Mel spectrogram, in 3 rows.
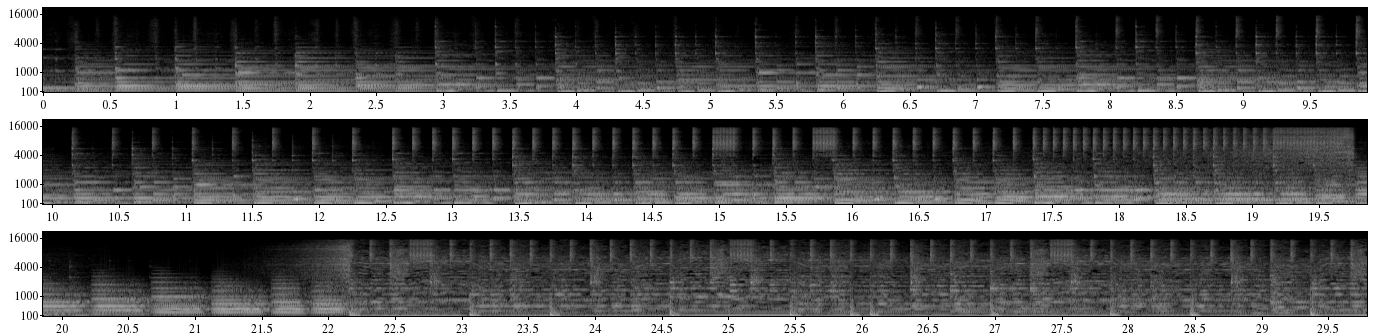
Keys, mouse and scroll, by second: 3.3 middle click, 3.6 click, 5.6 click, 5.7 middle click, 5.8 KP_0, 5.9 z, 6.2 z, 6.2 scroll up 1, 6.3 z, 6.5 middle click, 6.6 click, 9.7 middle click, 10.3 click, 10.4 middle click, 11.3 click, 11.4-14.2 typing, 11.5 click, 12.1 shift+click, 12.2 right click, 12.3 ctrl+z, 12.4 right click, 13.6 Escape, 13.6 click, 14.0 middle click, 14.6 middle click, 15.0 click, 15.4 z, 15.6 click.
